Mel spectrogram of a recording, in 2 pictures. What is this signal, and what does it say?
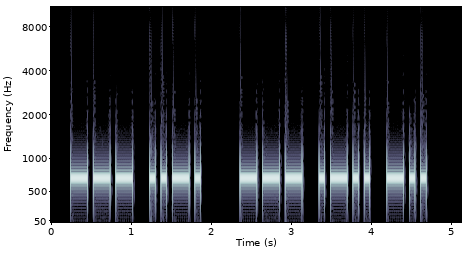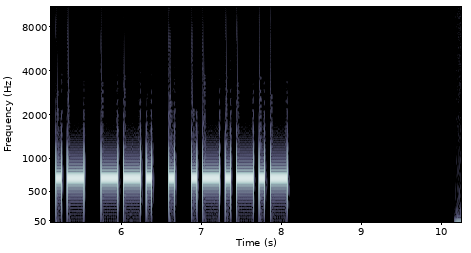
Morse code, heard as a keyed tone, about 17 wpm, 700 Hz. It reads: OF OLD AGE.
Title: Sentences from Top 1000 Words - Review Part 3 - 17wpm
